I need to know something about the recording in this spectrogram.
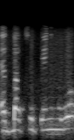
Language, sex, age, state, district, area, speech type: Bengali, male, 45-60, West Bengal, South 24 Parganas, urban, conversation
